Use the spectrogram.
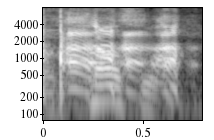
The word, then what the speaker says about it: Kelce: All right, I'm going to take this player just because I need to pronounce his name correctly and redeem myself. Travis Kelce. Travis Kelce. Yeah, Kelce.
